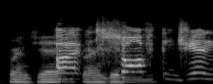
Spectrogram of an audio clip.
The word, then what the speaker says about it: Swearingen: to steer them away from the the wrong pronunciation that woo swagen right I've probably said it wrong I've swear swearing off Jen.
